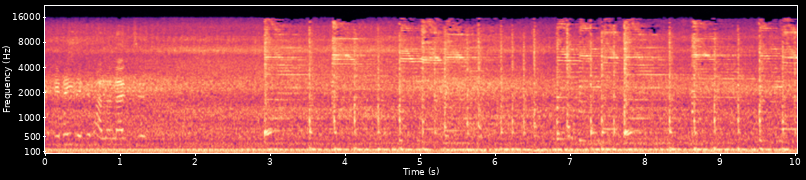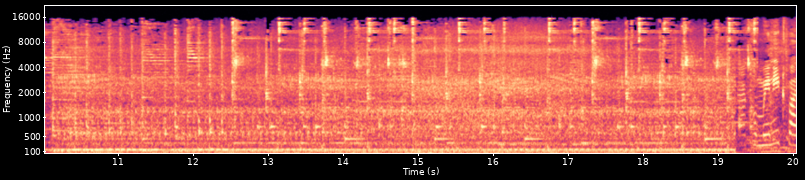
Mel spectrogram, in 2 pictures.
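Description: A ferry launch crossing from Chinsurah to Naihati runs with a loud, steady engine drone and deep throb, unchanging for the whole stretch, with people talking over it.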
